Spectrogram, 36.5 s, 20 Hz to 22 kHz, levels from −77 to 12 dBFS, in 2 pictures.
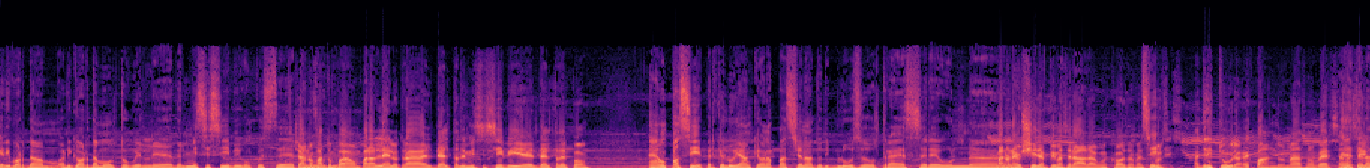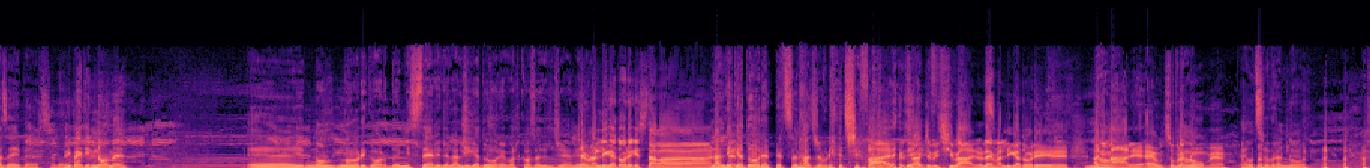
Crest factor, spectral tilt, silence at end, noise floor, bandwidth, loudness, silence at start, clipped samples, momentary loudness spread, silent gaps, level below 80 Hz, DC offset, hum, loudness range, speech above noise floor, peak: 10 dB; -5.5 dB/octave; 0 s; -29 dBFS; 16.5 kHz; -9 LUFS; 0 s; under 0.1%; 7 LU; none; -30 dBFS; under 0.1%; none; 3 LU; 20 dB; 0 dBFS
